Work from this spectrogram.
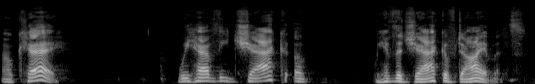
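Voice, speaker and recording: A man running a solo tabletop game as game master, excitable and quick to laugh. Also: mid-range voice, dry recording, clean studio sound. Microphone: remote call mic.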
